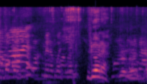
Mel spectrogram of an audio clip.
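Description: Only voices: women talking and calling out to one another in short, excited phrases.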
